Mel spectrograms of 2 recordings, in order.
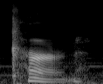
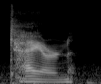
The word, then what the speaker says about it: Kern: how that worked out kern that's what it is never pronounced cairn all right so uh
